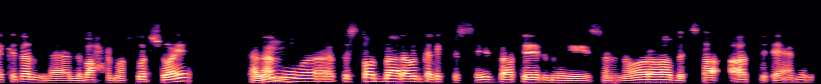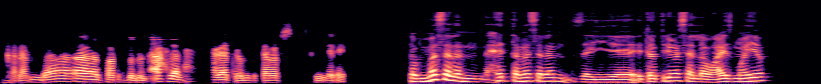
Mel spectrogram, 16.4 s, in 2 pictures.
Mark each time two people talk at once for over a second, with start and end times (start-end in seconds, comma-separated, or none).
none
